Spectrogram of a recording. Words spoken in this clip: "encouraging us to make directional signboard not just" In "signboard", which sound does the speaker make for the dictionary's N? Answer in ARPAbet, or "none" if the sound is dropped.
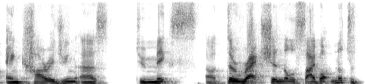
none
